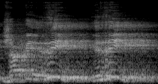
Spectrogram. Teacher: Eu sei que a sílaba tônica está no ri, mas ela não é acentuada porque ela termina em i.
